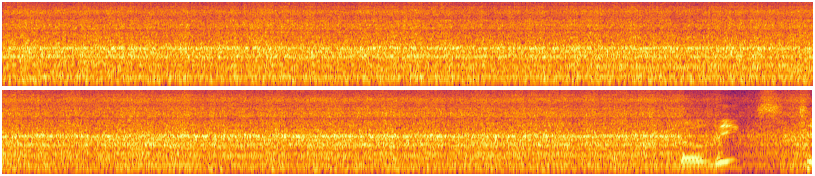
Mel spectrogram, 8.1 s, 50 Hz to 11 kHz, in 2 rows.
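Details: 1990 Mercedes 300TE M103 engine just after thermostat replacement and coolant refill; steady, even idle with smooth hum, no knocks, misses or squeals; engine sounds healthy.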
